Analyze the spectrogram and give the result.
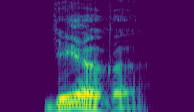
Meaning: inflection of jäh: 1. strong/mixed nominative/accusative feminine singular comparative degree 2. strong nominative/accusative plural comparative degree
- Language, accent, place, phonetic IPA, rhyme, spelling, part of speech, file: German, Germany, Berlin, [ˈjɛːəʁə], -ɛːəʁə, jähere, adjective, De-jähere.ogg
